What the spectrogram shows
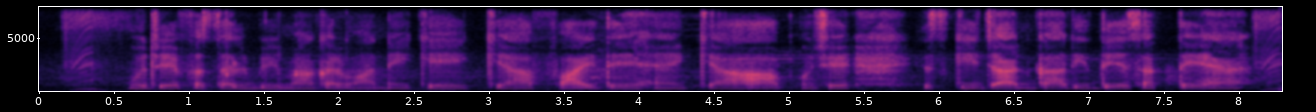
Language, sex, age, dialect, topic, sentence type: Hindi, female, 31-35, Garhwali, banking, question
